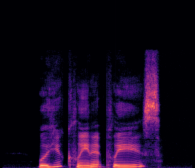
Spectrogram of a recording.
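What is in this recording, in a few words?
will you clean it please, English, female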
